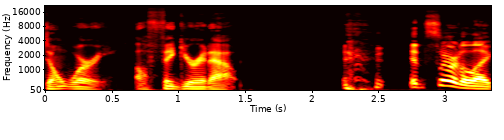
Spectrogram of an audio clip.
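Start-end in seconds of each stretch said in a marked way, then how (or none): 0.0-1.5 put-on whisper, lower pitch. Retelling a scene where Sokka reassures Zuko, imitating Sokka whispering. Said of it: "he whispers to him".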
